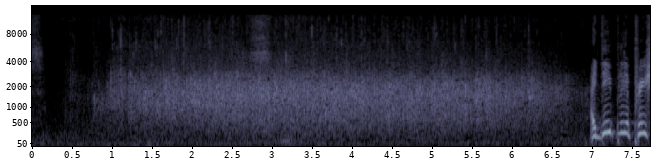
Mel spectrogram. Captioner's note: applause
